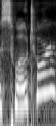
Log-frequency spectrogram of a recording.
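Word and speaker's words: SWTOR: campaign in codor also the dev started pronouncing swod to rhyme with kodor as a marketing gimmick during development so swor cotor there was a long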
